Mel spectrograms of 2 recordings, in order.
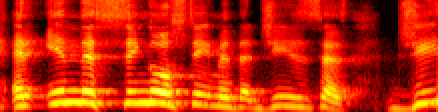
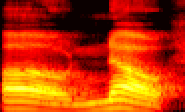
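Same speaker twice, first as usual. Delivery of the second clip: low, dreading groan of oh no; mock dread; 8 semitones lower, much slower than usual. Caught-out disciple facing Jesus, low mock dread. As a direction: sink into mock dread as he calls you over. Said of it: "You're like".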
